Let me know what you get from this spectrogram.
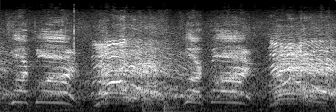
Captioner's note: crowd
